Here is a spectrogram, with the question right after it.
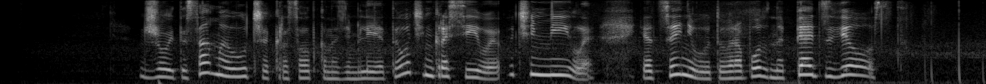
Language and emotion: Russian, positive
